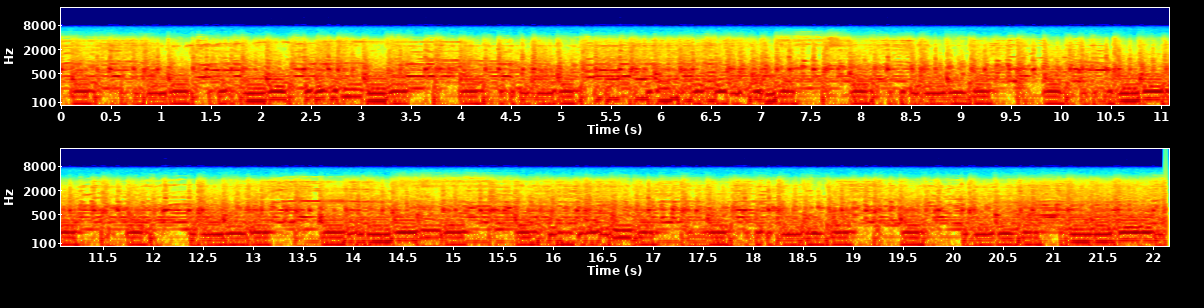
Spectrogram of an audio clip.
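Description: Live band playing a dance tune, with drums and percussion keeping a steady beat under guitar.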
